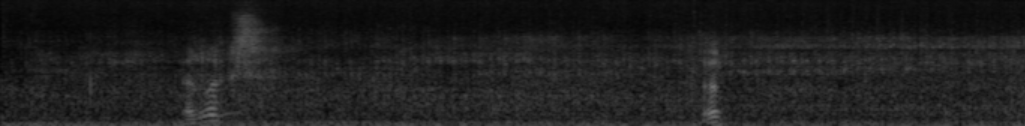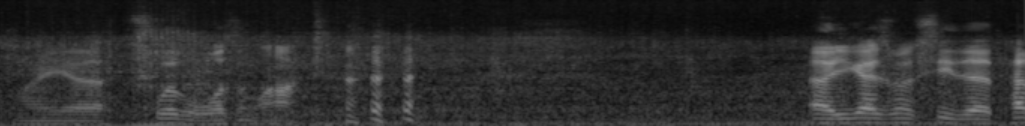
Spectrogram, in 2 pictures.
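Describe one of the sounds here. A small tractor engine runs and putters nearby.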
